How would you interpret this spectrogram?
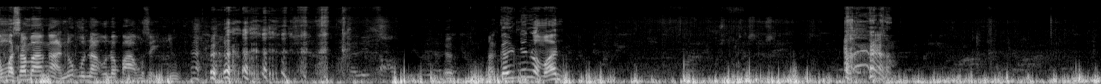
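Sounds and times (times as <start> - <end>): wind buffeting microphone: 0.0 - 11.0
person coughing: 8.4 - 9.0.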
